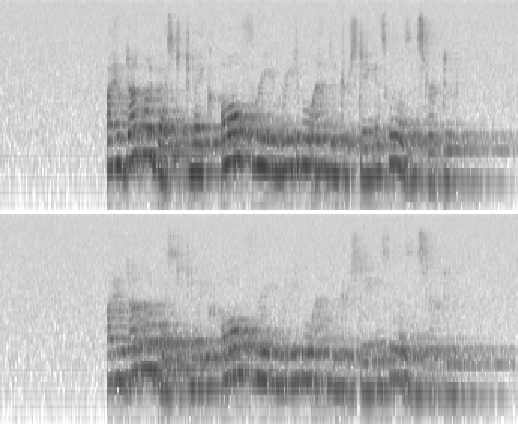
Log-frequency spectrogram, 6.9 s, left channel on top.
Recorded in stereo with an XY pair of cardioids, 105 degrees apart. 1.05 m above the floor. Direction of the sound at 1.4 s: 65° left.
